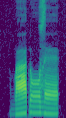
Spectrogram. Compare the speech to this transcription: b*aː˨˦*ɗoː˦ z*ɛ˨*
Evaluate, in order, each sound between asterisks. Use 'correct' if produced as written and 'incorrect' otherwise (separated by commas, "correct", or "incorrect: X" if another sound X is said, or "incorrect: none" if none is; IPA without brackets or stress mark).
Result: correct, incorrect: ɛ˦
